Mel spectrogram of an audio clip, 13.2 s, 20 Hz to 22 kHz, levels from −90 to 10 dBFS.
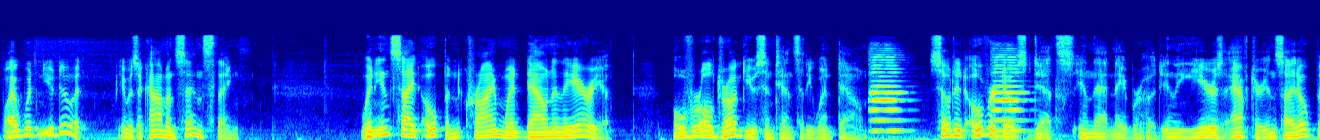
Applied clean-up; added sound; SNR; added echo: none; Wind instrument, woodwind instrument; 0 dB; none.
